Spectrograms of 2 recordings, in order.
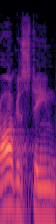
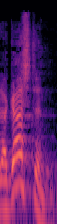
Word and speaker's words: Augustine: After Augustine was, or Augustine as some of you might pronounce it, after Augustine was converted, he came out of a very immoral life.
